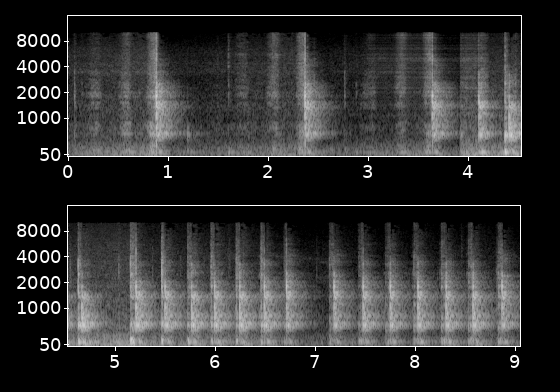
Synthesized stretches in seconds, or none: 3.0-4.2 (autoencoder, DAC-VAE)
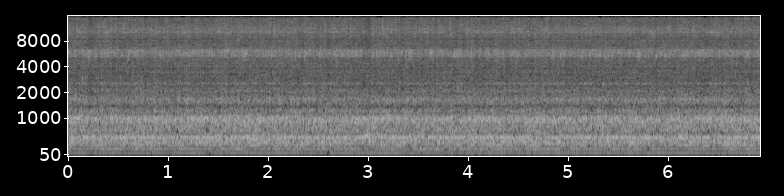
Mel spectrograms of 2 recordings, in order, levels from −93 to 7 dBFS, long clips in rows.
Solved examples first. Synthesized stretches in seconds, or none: 1.5-2.6 (vocoder, BigVGAN v2)

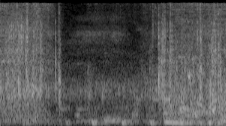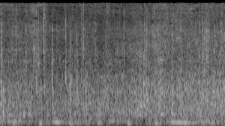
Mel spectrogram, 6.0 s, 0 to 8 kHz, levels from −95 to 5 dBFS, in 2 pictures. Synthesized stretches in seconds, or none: 2.3-3.3 (vocoder, Vocos)

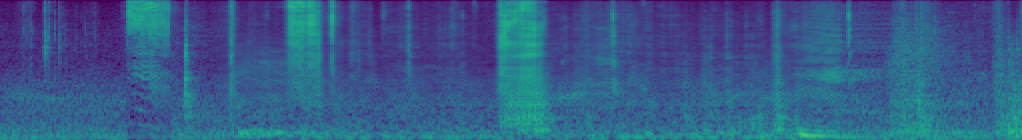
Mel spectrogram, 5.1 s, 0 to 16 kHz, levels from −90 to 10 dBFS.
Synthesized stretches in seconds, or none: 1.1-4.2 (vocoder, Vocos)

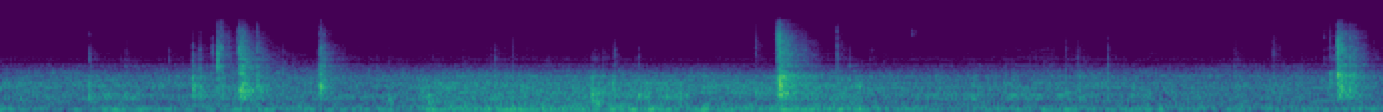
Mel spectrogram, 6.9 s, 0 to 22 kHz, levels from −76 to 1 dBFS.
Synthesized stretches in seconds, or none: 0.0-1.1 (codec, SNAC); 1.6-6.9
